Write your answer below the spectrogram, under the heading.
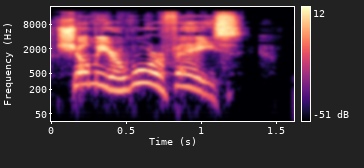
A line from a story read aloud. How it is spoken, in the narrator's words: yell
